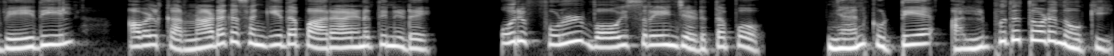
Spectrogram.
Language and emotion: Malayalam, happy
